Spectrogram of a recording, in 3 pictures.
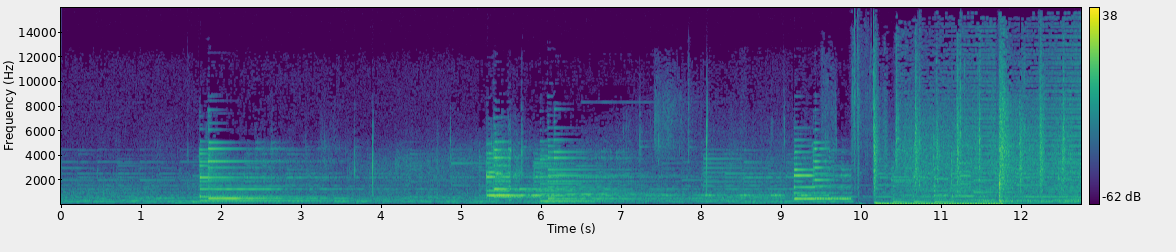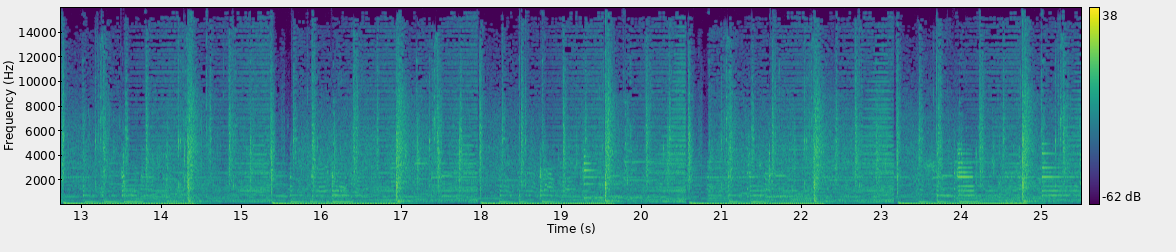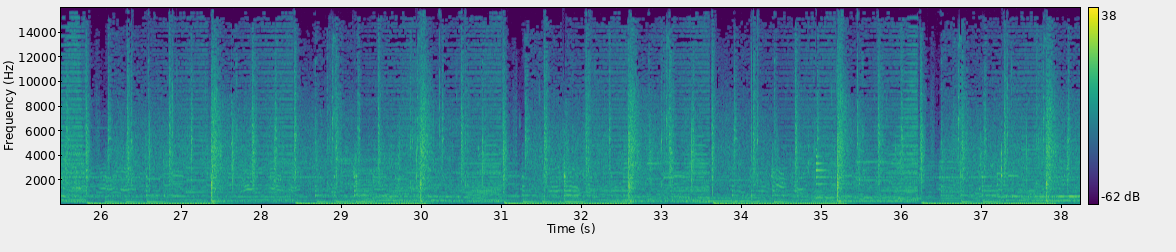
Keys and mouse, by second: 0.9 double click, 3.5 alt+click, 4.8-5.1 typing, 6.7 double click, 12.0 ctrl+alt+click, 13.0 alt+click, 13.9 ctrl+alt+click, 15.3 f, 16.3 click, 21.8 typing, 22.8 double click, 28.2 shift+click, 31.7 shift+click, 31.9 c, 33.4 double click, 37.2 double click, 37.5 ctrl+click.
